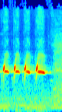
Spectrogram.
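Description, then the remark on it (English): A steady, high human whistle made with the tongue and no lips, broken by four quick, evenly spaced accented pulses before it stops. Clear, with no talking. “All right, but the interesting thing, I can whistle with my tongue, so no lips.”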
